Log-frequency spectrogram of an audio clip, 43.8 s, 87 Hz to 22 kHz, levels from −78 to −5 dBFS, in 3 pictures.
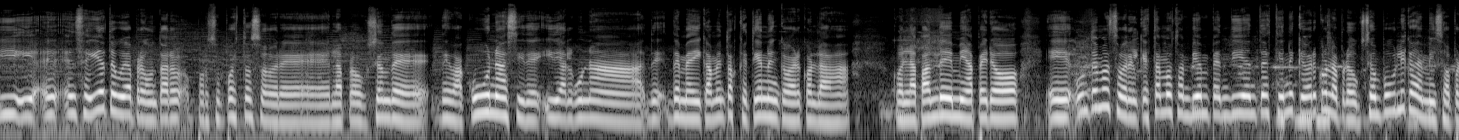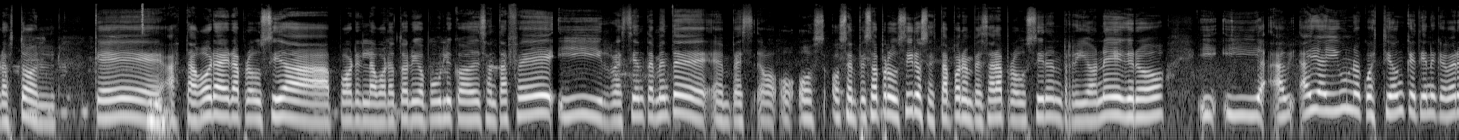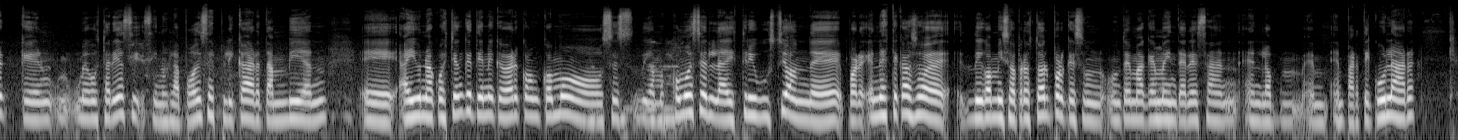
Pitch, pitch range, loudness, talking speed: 210 Hz, 195-235 Hz, -19 LUFS, 190 wpm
